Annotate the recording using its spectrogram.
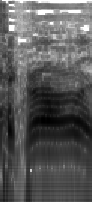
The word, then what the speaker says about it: saguaro: Saguaro, is that how it's pronounced? – Uh-huh.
